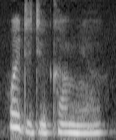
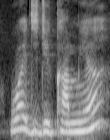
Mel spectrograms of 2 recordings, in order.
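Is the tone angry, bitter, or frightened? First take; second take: bitter; angry. First: The line is spoken in a bitter tone. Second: The line is spoken in an angry tone. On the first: "This shows a bitter tone of voice" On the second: "This shows an angry tone of voice"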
